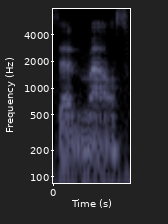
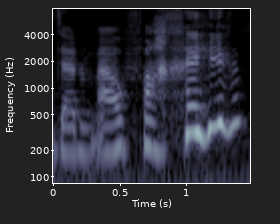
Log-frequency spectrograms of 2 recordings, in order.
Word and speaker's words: deadmau5: It's pretty sure it's deadmau5, but like I think before making this video, I kept calling him Dead Mouse 5.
